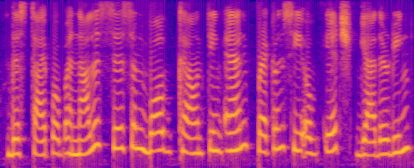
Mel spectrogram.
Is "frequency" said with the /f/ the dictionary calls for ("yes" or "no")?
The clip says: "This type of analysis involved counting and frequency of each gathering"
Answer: no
